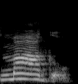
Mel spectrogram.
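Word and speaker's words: Margot: naban second one michael it's not margaret it's margo it's mago the tea is silent all right fuada what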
